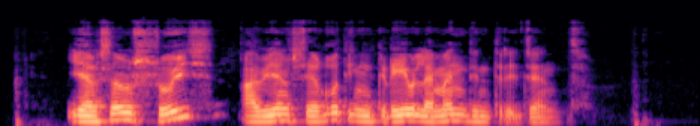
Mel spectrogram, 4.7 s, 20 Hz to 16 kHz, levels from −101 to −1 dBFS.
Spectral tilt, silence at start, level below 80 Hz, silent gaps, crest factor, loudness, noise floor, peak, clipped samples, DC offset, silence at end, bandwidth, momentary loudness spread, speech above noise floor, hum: -6.5 dB/octave; 0.45 s; -60 dBFS; none; 18 dB; -20 LUFS; -54 dBFS; -2 dBFS; under 0.1%; under 0.1%; 0.95 s; 7.8 kHz; 12 LU; 34 dB; none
